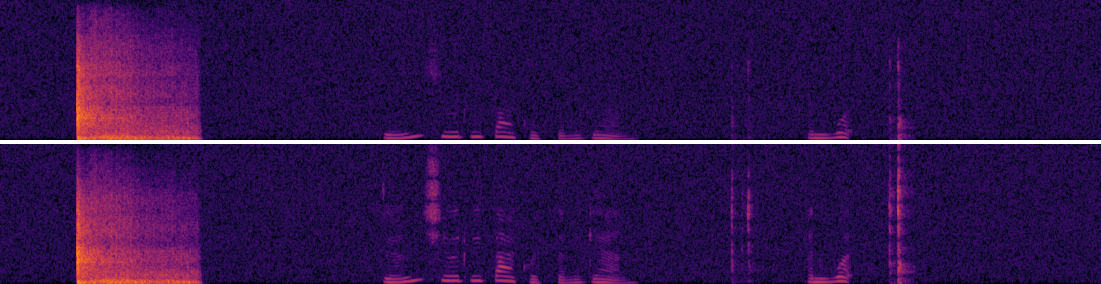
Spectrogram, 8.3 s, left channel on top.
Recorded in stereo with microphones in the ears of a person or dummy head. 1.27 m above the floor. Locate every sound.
0.6 s an explosion: centre (ahead or behind)
2.9 s a woman speaking: 70° right (ahead or behind)
5.5 s a microwave: 80° right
